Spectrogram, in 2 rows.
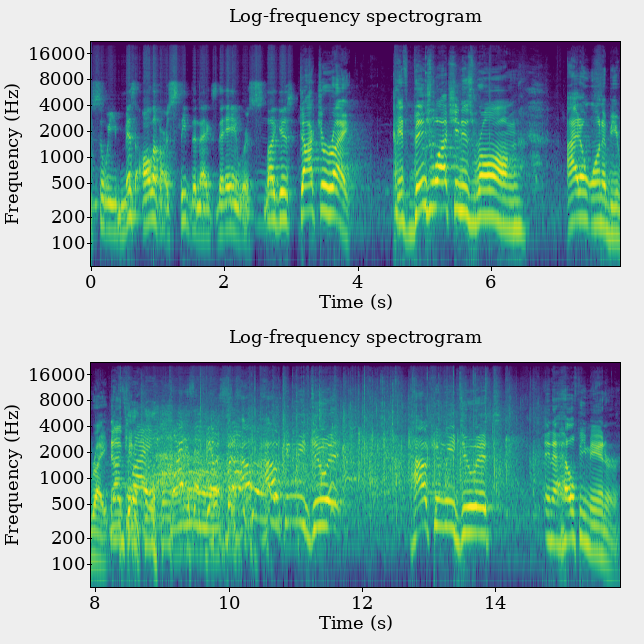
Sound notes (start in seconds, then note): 8.2 audience laughing; 8.6 clapping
